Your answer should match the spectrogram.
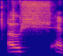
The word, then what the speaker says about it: ocean: And then ocean. Like a ch sound. Ocean.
